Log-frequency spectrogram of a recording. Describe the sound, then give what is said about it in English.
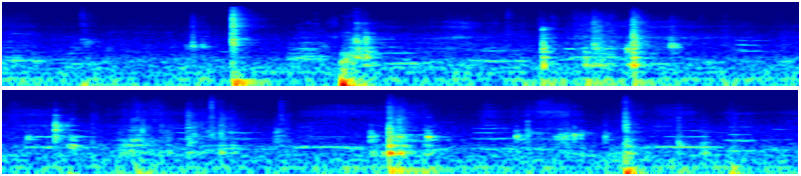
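Plastic toy kitchen dishes and pans clatter and clink as someone rummages through them for a toy waffle maker, a busy run of light knocks and a few sharper bangs. “Oh, here it is. I need the waffle maker.”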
